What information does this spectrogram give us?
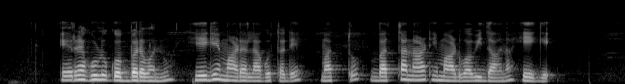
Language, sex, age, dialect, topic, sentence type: Kannada, female, 31-35, Coastal/Dakshin, agriculture, question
